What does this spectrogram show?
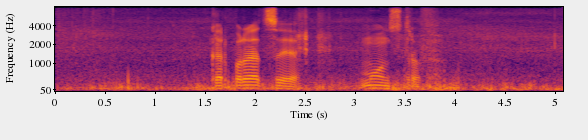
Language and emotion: Russian, neutral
